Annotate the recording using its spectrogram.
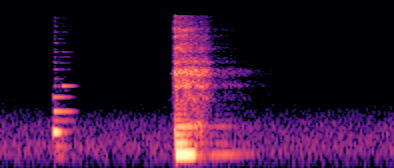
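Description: A girl answers briefly and softly.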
